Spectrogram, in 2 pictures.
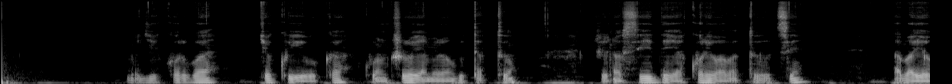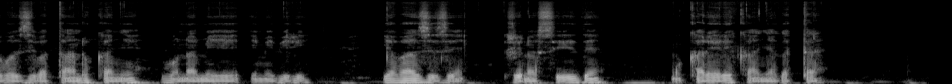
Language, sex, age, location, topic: Kinyarwanda, male, 18-24, Nyagatare, government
